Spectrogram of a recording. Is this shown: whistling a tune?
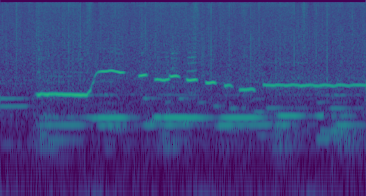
yes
